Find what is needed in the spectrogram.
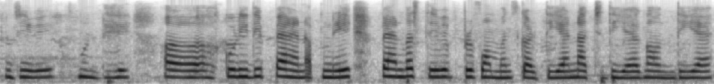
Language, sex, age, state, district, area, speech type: Punjabi, female, 18-30, Punjab, Amritsar, urban, spontaneous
